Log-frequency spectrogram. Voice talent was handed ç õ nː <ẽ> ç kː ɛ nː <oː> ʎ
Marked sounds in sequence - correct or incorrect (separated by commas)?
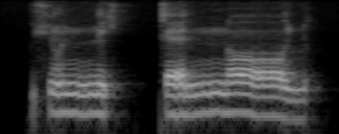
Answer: correct, incorrect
